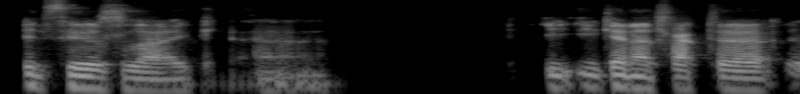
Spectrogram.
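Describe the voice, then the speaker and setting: The recording is dry and close, without any echo. A man talks with a non-native accent. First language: not English. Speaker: Etsy listing reviewer, live session host. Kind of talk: live online listing review. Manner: halting, many fillers.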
